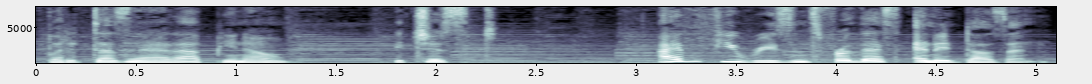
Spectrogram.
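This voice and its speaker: A woman's voice: mid-range voice, lively intonation, normal speed, a little mellow, natural voice. A woman playing an obsessive, defensive ex-cop who hosts a true-crime podcast, telling it conversationally with wry emphasis. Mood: wry, intent. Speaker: true-crime podcast host, former police officer. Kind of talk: conversational scripted narration in an audio drama. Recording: music behind the voice. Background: music.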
